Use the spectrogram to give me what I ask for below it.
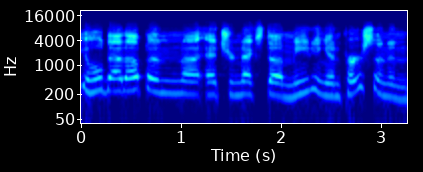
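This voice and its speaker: A loud man with a high pitch talks at a fairly quick pace, showing ordinary pitch variation. The sound is dry and close, with no echo. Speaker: podcast host. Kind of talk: casual chat. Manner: loud, projecting; halting, many fillers.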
